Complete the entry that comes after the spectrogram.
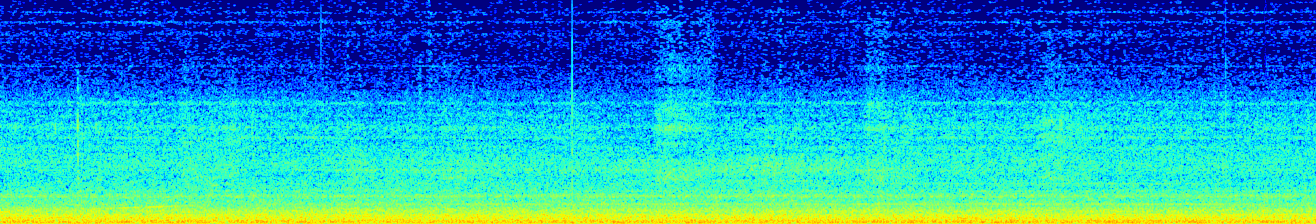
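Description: Cabin noise inside a GYSEV Ventus (Stadler KISS) electric multiple unit pulling slowly out of a station: a steady low rumble with a faint steady high tone. A short rising whine comes about a second in.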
